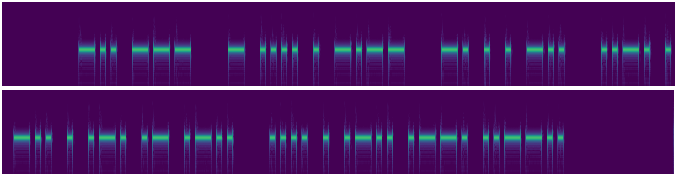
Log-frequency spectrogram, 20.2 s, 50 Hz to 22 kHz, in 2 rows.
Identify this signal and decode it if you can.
Morse code, heard as a keyed tone, about 15 wpm, 700 Hz. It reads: DO THEY NEED FEDERAL HELP?
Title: Sentences from Top 1000 Words - Review Part 5 - 15wpm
